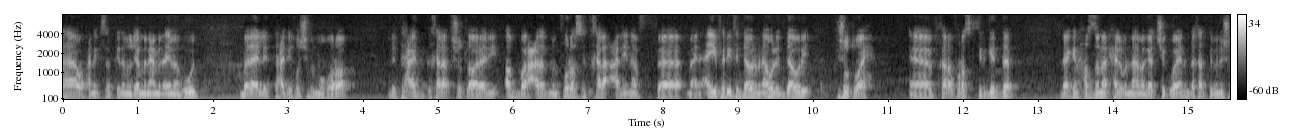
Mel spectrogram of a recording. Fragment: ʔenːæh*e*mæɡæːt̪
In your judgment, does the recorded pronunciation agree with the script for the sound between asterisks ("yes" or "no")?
no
